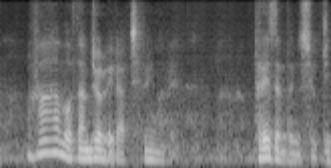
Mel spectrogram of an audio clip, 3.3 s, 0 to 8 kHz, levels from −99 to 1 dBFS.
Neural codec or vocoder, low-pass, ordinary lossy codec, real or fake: codec, 16 kHz, 1 kbps, FunCodec, trained on LibriTTS, 50 frames a second; none; none; fake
